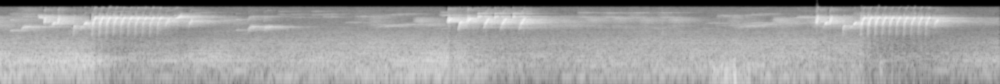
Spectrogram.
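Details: A kept European goldfinch, one of its owner's decoy birds, sings three loud bursts of fast, twittering, tinkling notes with buzzy trills, separated by quieter gaps of a few seconds.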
